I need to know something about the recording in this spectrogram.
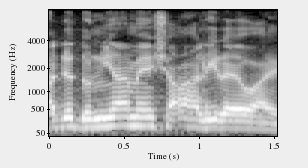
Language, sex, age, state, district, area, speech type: Sindhi, male, 30-45, Maharashtra, Thane, rural, read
